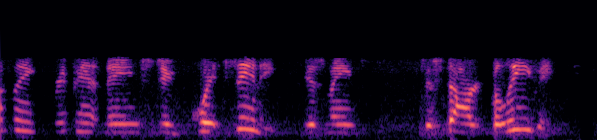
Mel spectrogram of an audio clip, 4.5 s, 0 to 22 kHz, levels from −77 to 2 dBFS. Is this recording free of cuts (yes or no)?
no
